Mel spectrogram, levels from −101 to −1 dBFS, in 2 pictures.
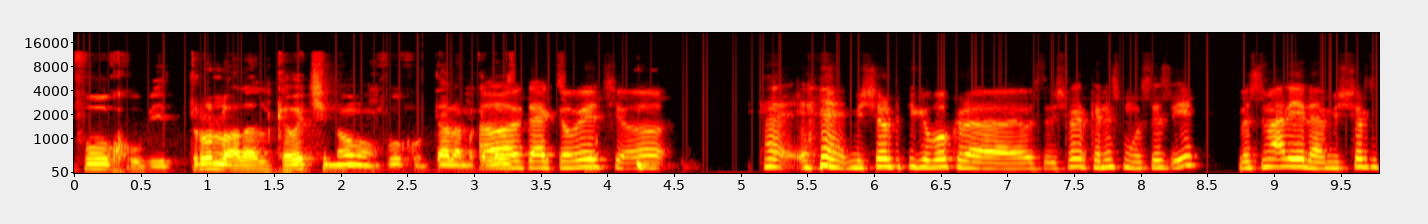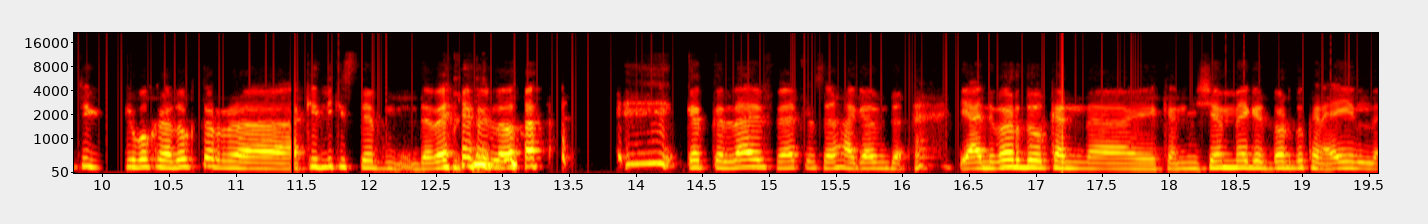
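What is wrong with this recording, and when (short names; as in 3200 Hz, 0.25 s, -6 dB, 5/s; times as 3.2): crackle 15/s -38 dBFS
11.41–11.44 gap 34 ms
17.2 pop -15 dBFS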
